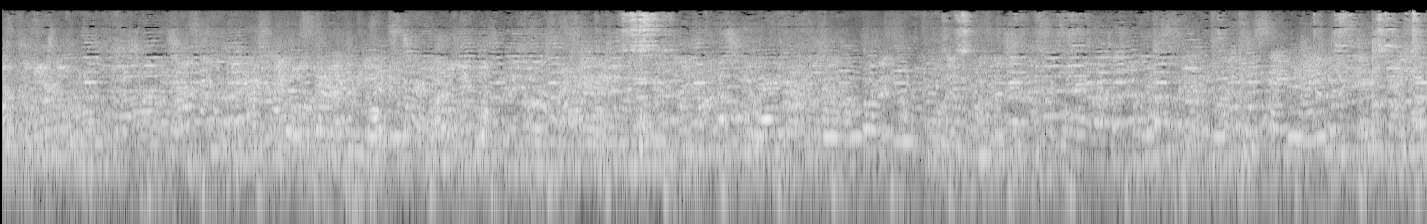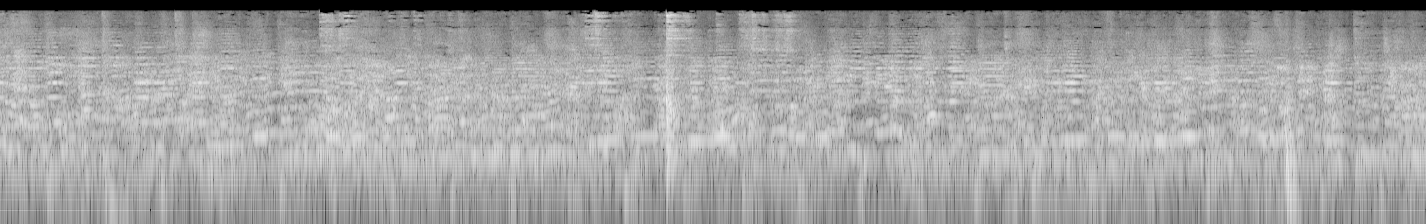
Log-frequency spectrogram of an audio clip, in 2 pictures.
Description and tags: A nighttime pub in Northern Ireland. We hear the chatter of lively voices, with traditional Irish music playing in the background. A bit of rattling silverware as well.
